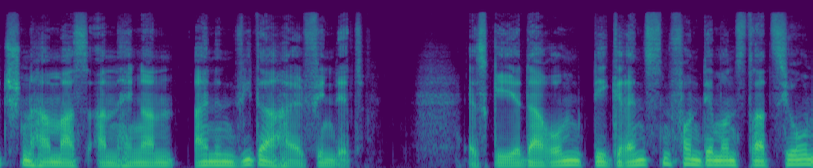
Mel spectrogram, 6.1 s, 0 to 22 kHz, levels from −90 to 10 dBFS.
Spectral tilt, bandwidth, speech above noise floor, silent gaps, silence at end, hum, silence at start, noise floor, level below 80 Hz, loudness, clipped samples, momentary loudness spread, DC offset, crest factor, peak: -5.5 dB/octave; 16 kHz; 30 dB; none; 0 s; none; 0 s; -52 dBFS; -34 dBFS; -23 LUFS; under 0.1%; 7 LU; under 0.1%; 18 dB; -4 dBFS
